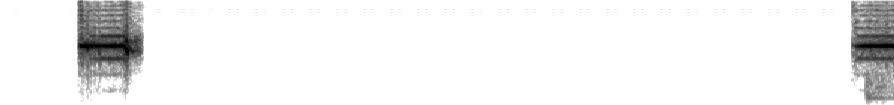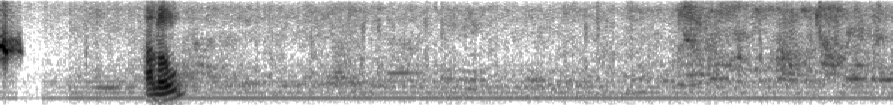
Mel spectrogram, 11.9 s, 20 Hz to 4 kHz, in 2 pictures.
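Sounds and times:
answering machine beeps before recording a message: 0.6 - 1.0, 5.7 - 6.1
speech: 6.9 - 7.3.

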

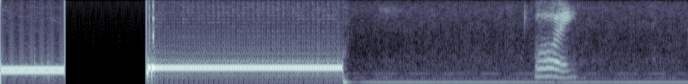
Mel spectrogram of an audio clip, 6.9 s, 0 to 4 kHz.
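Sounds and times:
telephone tone while a phone call is being transferred: 0.0 - 0.7, 1.5 - 3.4.

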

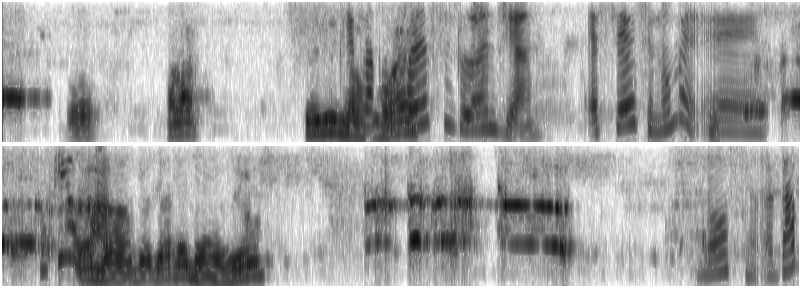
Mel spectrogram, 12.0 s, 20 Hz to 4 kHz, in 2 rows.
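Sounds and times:
speech: 0.5 - 1.6, 2.3 - 8.2, 11.2 - 11.9
rooster crowing: 5.6 - 6.6, 8.7 - 10.3.

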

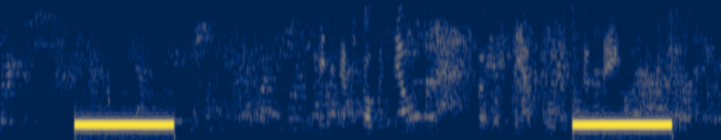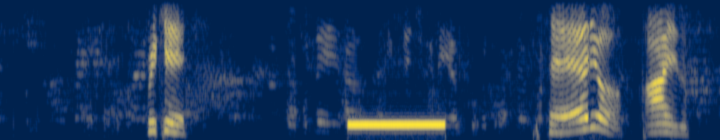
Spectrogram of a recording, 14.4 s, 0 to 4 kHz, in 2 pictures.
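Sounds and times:
telephone ringing tone while calling a client: 0.8 - 1.8, 5.8 - 6.8, 10.7 - 11.7
speech: 8.7 - 9.2, 12.7 - 14.2.

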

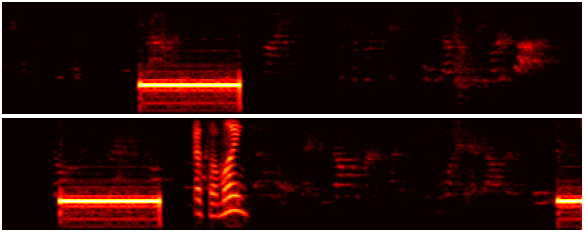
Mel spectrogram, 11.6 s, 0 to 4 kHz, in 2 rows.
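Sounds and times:
telephone ringback tone on an outgoing call: 1.4 - 2.4, 6.4 - 7.4, 11.4 - 11.5
speech: 7.8 - 8.4.

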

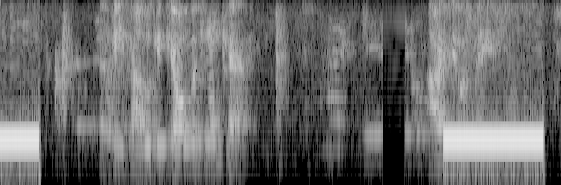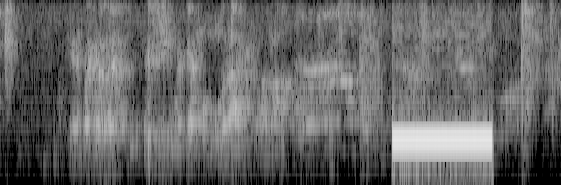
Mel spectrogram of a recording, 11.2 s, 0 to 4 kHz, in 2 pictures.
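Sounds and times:
loud even telephone beep: 0.0 - 0.4, 4.4 - 5.4, 9.6 - 10.6
steady telephone line tone on a silent call: 0.0 - 0.4, 9.6 - 10.6
speech: 1.8 - 2.6.

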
